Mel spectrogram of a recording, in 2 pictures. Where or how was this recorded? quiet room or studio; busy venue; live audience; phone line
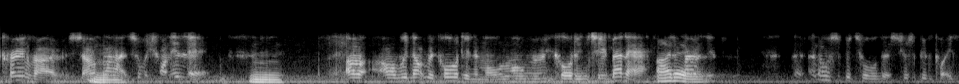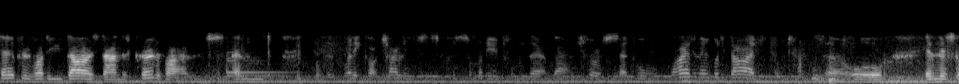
phone line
